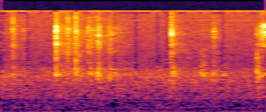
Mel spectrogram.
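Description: Computer keyboard being typed on: a few faint, irregularly spaced keystrokes as a short line of code is typed and corrected.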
